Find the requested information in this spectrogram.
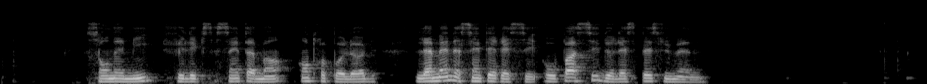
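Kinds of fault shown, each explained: Listening to the speech closely turned up nothing that stood out.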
